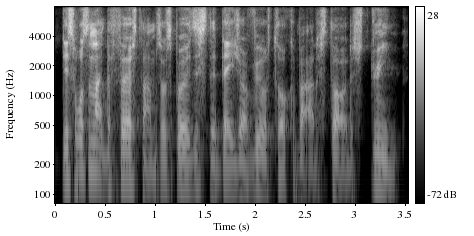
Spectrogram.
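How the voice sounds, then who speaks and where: Fast-talking man on a livestream. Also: on the low side, breathy edge. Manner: animated, acts out quoted voices. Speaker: livestream commentator. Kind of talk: livestream commentary.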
